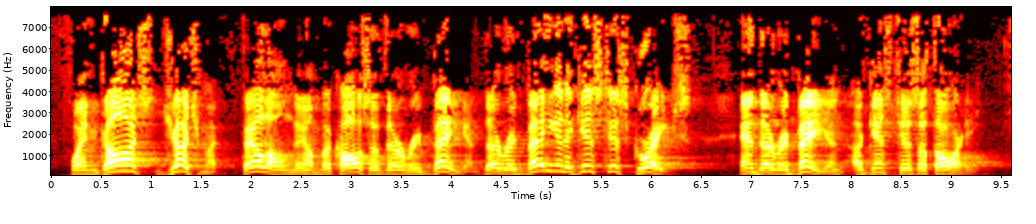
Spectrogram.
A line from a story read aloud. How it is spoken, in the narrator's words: the people cried out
